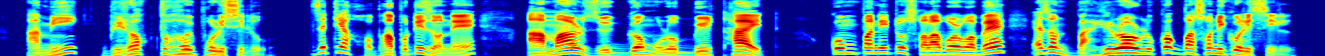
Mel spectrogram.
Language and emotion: Assamese, disgusted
